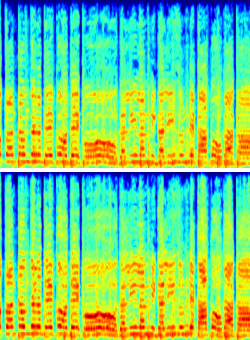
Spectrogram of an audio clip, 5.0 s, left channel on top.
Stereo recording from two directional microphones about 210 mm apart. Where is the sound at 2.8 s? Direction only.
55° right (ahead or behind).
